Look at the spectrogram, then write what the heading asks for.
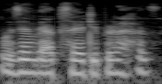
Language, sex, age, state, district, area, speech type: Kashmiri, male, 18-30, Jammu and Kashmir, Pulwama, rural, spontaneous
